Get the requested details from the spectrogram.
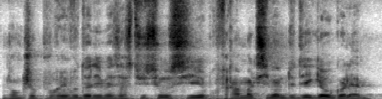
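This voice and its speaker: A man's voice: fairly low pitch, monotone, brisk, warm tone. A Belgian man with a Belgian French accent giving casual gameplay tips as a YouTuber, hesitant and full of fillers and self-corrections. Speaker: gaming YouTuber.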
